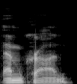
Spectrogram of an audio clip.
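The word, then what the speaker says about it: M'Kraan: The villains pose, and then they bring back the Macran crystal, crystallizing the universe again. Yeah. I always pronounce it Mcron. That's how they said it in the cartoon.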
